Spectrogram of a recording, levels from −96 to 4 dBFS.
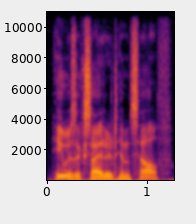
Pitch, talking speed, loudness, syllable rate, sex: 140 Hz, 190 wpm, -16 LUFS, 6.0 syllables/s, male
